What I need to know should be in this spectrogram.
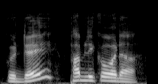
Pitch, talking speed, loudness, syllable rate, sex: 165 Hz, 150 wpm, -15 LUFS, 4.8 syllables/s, male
